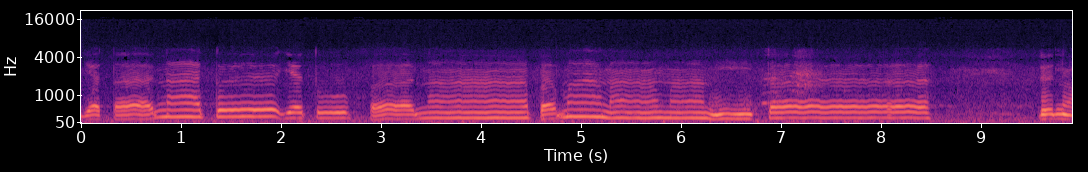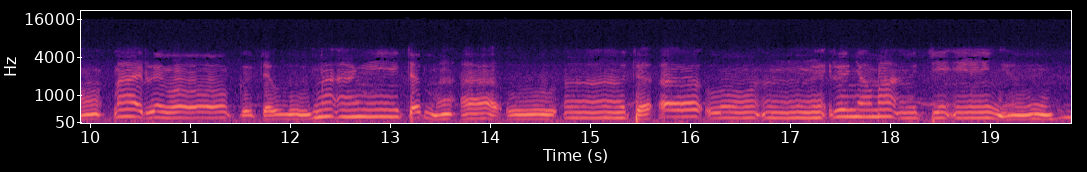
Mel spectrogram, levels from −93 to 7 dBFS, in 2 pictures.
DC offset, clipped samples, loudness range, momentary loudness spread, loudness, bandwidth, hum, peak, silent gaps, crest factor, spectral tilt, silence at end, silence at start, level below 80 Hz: under 0.1%; under 0.1%; 2 LU; 5 LU; -25 LUFS; 16 kHz; none; -8 dBFS; none; 18 dB; -8 dB/octave; 0 s; 0 s; -50 dBFS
